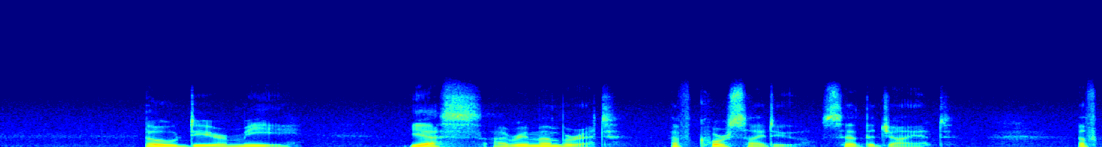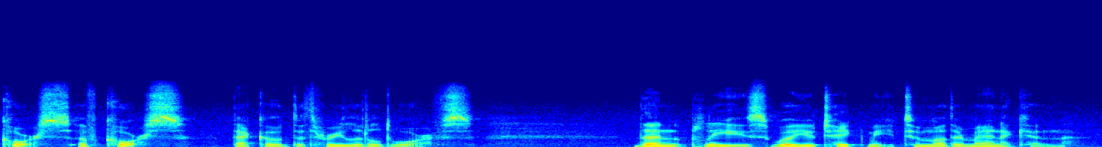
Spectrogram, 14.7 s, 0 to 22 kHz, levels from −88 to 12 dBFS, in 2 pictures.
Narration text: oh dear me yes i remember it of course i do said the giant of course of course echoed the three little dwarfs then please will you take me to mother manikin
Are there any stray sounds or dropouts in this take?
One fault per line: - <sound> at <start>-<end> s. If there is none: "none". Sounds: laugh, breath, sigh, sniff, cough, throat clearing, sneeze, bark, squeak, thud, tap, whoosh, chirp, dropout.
none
